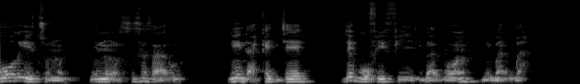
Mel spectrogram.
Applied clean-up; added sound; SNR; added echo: none; none; none; none.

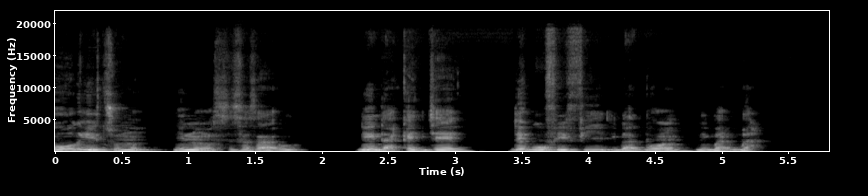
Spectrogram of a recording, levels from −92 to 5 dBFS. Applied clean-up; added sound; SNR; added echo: neural mask model Resemble Enhance denoiser.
